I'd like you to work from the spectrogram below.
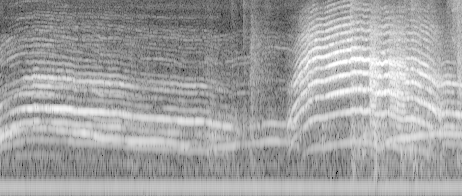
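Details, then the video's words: A mating-season cat gives a long, slowly falling moan that swells after three seconds into a harsh, high, strained wail, with a constant low hum beneath. "creepy Cats Talking"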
